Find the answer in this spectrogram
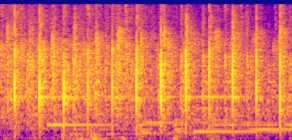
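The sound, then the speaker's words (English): An audience claps together in praise, a steady stream of sharp, overlapping hand claps with a loose rhythm, fairly loud, plus faint tonal hum and murmuring beneath. “Let's give them another hand clap of praise.”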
